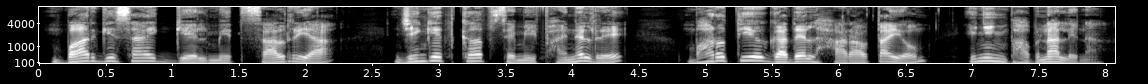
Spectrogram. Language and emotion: Santali, sad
